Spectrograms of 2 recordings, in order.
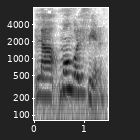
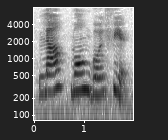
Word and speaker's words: la montgolfière: Hot air balloon is la montgolfière. Repeat after me. Concentrate on the spelling and pronunciation. It's needed, right? La montgolfière.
